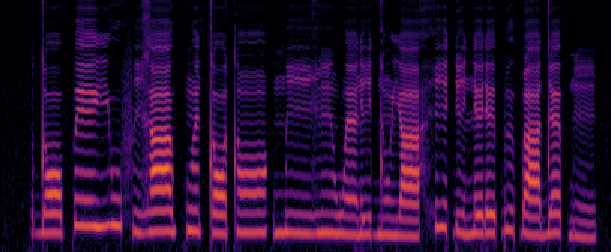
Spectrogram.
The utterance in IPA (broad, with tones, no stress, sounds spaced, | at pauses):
d ɔ˨ p eː˦ j u˦ f i˨ ɣ aː˧ kʷ ɛ̃˧ t ɔ˧ t ɔ̃˧ | m iː˨ ɣ ĩ˨ w ɛ̃˨ ɾ i˨ d ũ˨ j aː˨ h i˦ ɗ i˨ n e˧ ɾ e˧ ɓ ɨ˦ ɓ aː˧ d ɛ˦ ɓ ĩ˨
